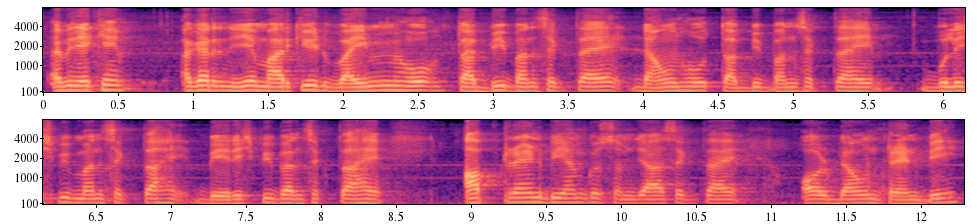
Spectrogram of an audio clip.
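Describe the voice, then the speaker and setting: A man's voice: mid-range voice, little pitch movement, fairly bright tone. A man teaching a forex tutorial, explaining a chart step by step with patient repetition and mixed in. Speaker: forex trading instructor. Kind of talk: screen-recorded tutorial explanation.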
